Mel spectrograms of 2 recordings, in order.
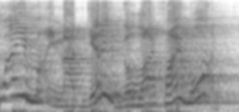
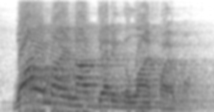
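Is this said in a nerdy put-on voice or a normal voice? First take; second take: nerdy; normal. First: It is read in a put-on nerdy voice. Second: It is read in the speaker's normal voice.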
